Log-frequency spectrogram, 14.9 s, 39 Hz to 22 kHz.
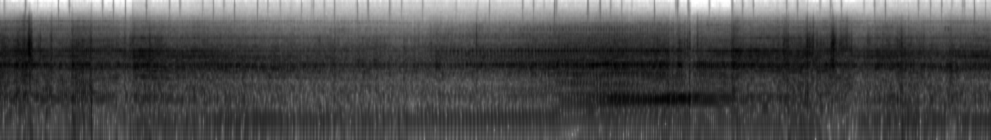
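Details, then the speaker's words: Honda XL 350 on a test ride, engine recently repaired for a blown head gasket: single-cylinder note sputters and sags as the throttle opens. It misfires and bogs down on acceleration; cause not yet found, and handling is also poor. "handling on it is diabolical. It feels like it's got a puncture. I think we've gone far enough based on both the handling and the spluttering."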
